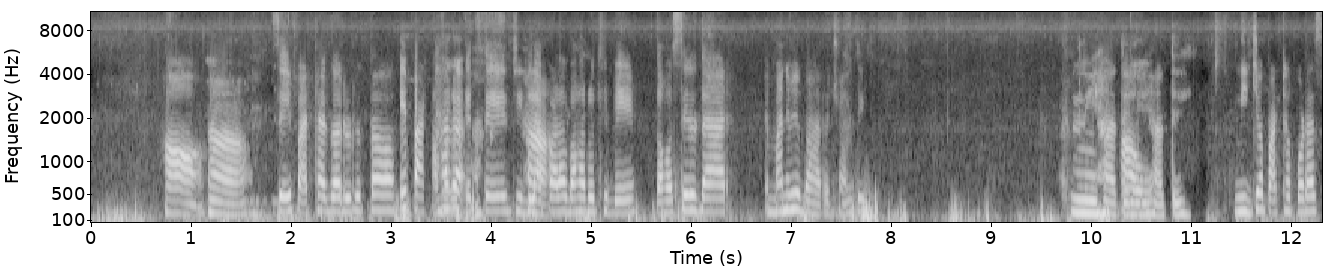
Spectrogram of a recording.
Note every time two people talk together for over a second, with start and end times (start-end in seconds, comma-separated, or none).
none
